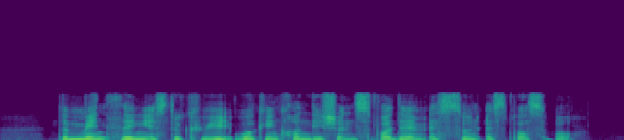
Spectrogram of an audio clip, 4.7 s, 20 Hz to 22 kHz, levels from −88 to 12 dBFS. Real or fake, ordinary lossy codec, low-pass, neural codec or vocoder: fake; none; 7.2 kHz; vocoder, 22.05 kHz, 80 mel bands, WaveNeXt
